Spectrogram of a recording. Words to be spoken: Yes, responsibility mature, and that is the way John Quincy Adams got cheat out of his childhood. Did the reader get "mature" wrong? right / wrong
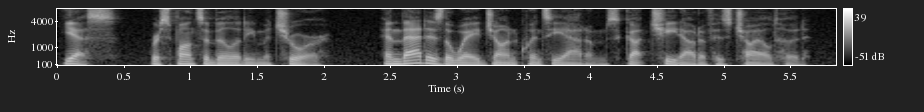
right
